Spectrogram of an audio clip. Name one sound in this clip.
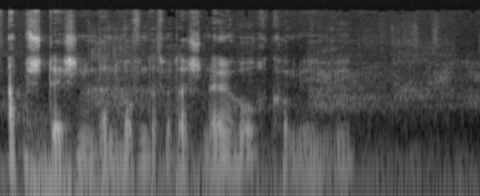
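A middle-aged man talks with animation into a headset microphone.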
